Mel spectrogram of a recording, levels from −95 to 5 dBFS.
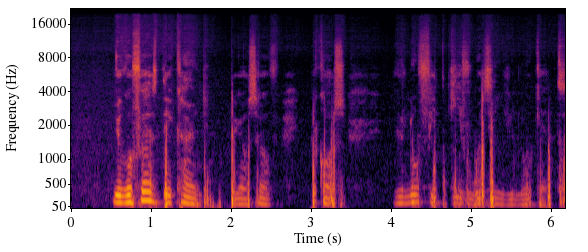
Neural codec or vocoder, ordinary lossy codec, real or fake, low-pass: vocoder, 44.1 kHz, 128 mel bands, Pupu-Vocoder; none; fake; 19.8 kHz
